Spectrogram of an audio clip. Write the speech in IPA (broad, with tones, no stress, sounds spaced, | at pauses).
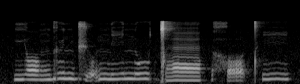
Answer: j ɔ˨˩ ŋ ɡ ʉ˥ n d͡ʒ o̰˥ n i˧˥ n u˧˥˧ ɡ͡ǀ æ˨˩ | x ɔ̰˧˥˧ tʰ i˧˥˧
